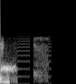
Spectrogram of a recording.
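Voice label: Police Northeast District Dispatch, p25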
